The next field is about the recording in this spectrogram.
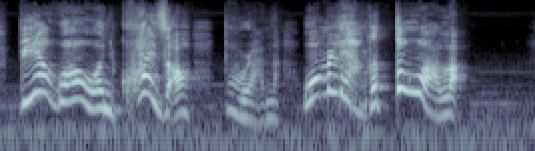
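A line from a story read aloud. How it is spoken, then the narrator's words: Loud shout. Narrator (Chinese): 她大声地喊道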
